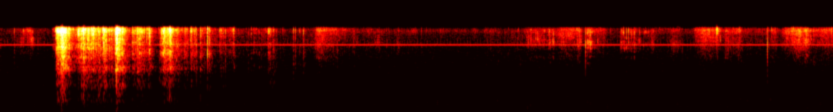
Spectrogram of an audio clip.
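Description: Pearl beads clicking and rattling against each other as they are picked up and handled for threading onto thin wire. A dense run of clicks about half a second to two seconds in, then only a few faint clicks.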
